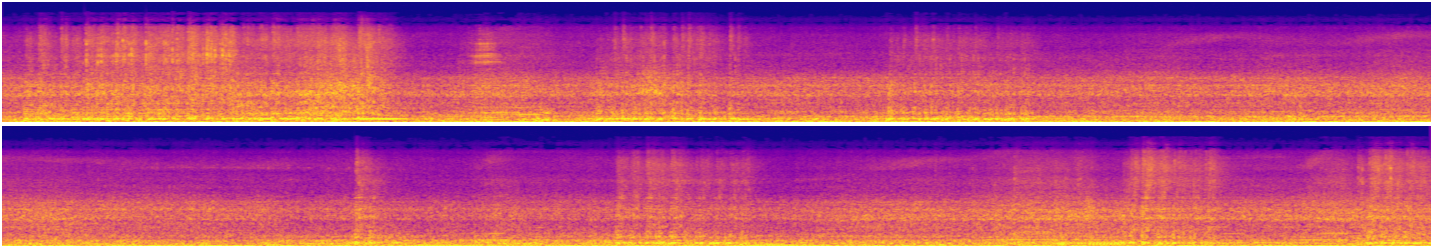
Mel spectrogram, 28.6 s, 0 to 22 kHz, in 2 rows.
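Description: Stage 2-tuned BMW F90 M5's twin-turbo V8 running while driving, over tyre and road noise. The engine note swells and eases several times, loudest and fullest in the first few seconds.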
